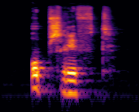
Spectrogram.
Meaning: superscription, caption
- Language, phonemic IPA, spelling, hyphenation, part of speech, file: Dutch, /ˈɔp.sxrɪft/, opschrift, op‧schrift, noun, Nl-opschrift.ogg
